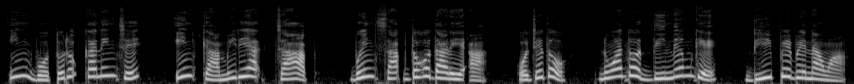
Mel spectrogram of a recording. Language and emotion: Santali, fearful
